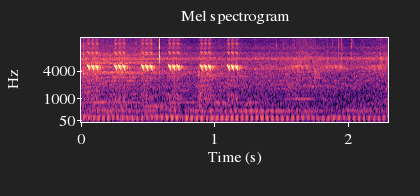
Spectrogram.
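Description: An insect chirping in a quick, even series of short high-pitched pulses, about five a second, that stops a little over a second in, over a low steady hum.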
